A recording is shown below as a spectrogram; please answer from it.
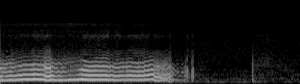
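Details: A sleeping old Pomeranian snores: a long, level, reedy whistle through the nose, ending in a wavering flutter and a few soft clicks before quiet.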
